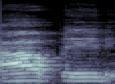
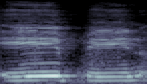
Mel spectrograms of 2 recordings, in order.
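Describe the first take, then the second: First: The article is said as 'uh'. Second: The article is said as 'ay'. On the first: "অনেকে বলে আ pen" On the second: "যেমন এ pen"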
